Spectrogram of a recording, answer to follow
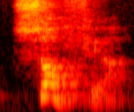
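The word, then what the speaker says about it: Σοφία: If it had an accent on O, we would pronounce it Sophia, but it doesn't.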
